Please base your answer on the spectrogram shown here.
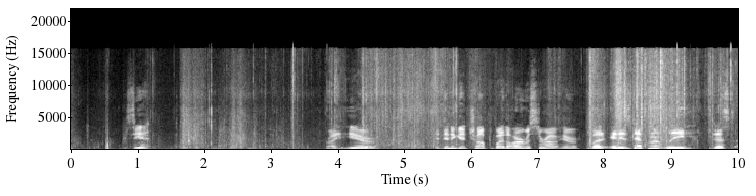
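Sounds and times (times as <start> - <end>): footsteps through dry straw: 0.8 - 10.0.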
